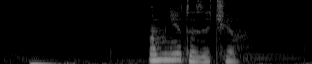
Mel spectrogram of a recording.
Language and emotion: Russian, sad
